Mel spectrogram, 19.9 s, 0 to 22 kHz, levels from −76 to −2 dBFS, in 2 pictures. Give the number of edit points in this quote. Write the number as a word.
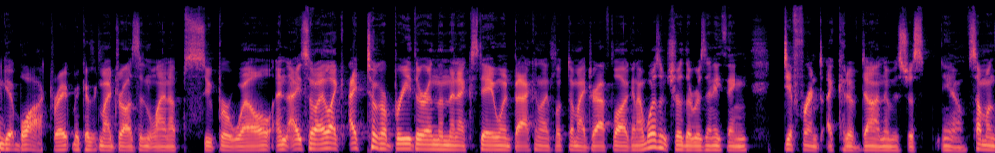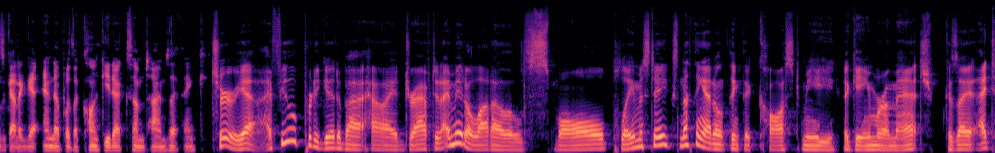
one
